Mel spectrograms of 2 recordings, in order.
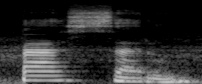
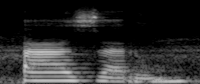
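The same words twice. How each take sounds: First: The middle consonant is a hissing s sound. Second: The middle consonant is a buzzing z sound. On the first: The word is spelled with two S letters. The speaker calls it right. "dois S, para que ele, o S mantenha o seu som normal" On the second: The word is spelled with only one S. The speaker calls it wrong. "Se eu colocasse apenas um S... Como ficaria essa pronúncia?"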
